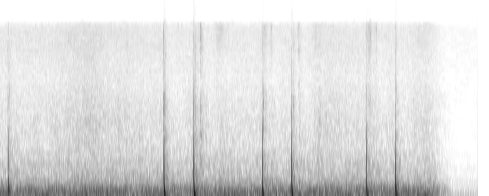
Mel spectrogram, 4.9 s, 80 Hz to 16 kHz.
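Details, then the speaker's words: Paired lub-dub heart sounds, about 90 a minute over a low hum, from a healthy patient: normal S1 (mitral closure) and S2 (aortic closure). "Before auscultating the heart, let's review normal heart sounds. Closure of the heart valves creates a pair of audible heart sounds."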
